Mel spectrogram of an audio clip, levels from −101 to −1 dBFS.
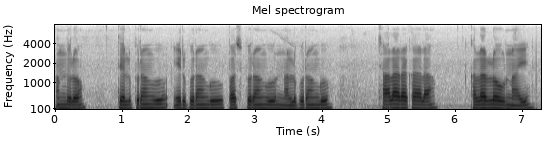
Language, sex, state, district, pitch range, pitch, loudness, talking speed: Telugu, male, Telangana, Mahabubabad, 120-130 Hz, 125 Hz, -17 LUFS, 105 wpm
